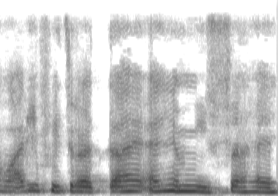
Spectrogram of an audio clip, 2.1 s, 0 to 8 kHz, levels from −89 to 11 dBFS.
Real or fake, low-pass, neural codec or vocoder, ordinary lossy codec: fake; 7.2 kHz; codec, 16 kHz in and 24 kHz out, 1.1 kbps, FireRedTTS-2 codec; none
